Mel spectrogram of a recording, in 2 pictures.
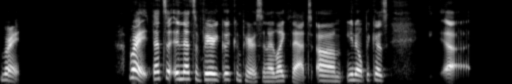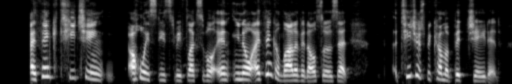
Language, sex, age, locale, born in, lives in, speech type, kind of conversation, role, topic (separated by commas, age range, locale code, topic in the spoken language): English, female, 45-49, en-US, United States, United States, conversation, podcast, host, How do teachers inspire and support students to reach their full potential?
